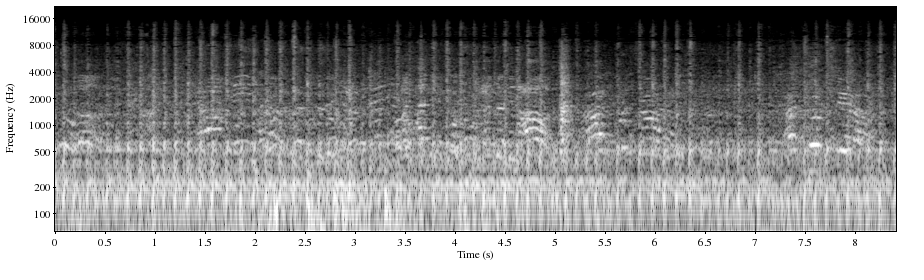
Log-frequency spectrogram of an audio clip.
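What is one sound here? Several men shout and call out excitedly nearby.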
